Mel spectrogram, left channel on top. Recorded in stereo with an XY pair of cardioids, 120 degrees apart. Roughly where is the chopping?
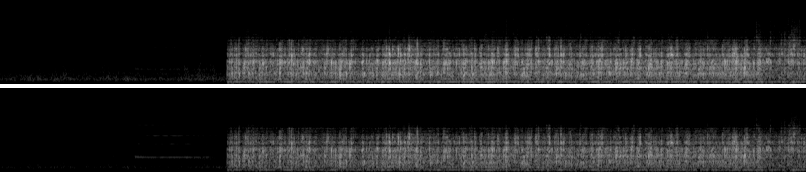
Ahead.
